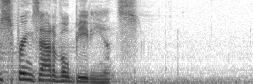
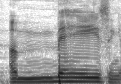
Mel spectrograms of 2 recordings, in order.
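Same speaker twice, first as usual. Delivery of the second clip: mock amazement; 7 semitones lower, 5 dB quieter, much slower than usual. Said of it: "God looks down on the world and says".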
